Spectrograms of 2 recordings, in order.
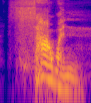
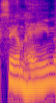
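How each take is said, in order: First: The name is said the traditional way. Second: The name is said as spelled, Sam-Hain. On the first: The speaker calls it right. "It is Samhain" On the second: The speaker calls it wrong. "They pronounce it like Sam Hain, ... which is incorrect"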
